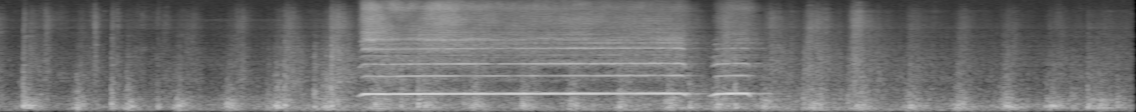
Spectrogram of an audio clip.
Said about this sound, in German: Jetzt habt ihr euch wahrscheinlich gewundert, warum ihr im Hintergrund ein Eisenbahnhorn gehört habt und außerdem das Rattern einer Dampfeisenbahn.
